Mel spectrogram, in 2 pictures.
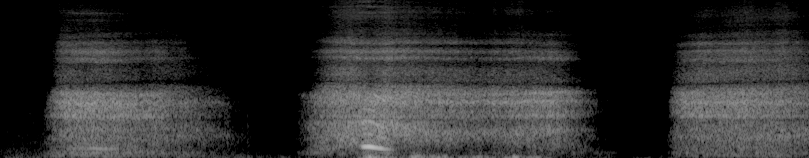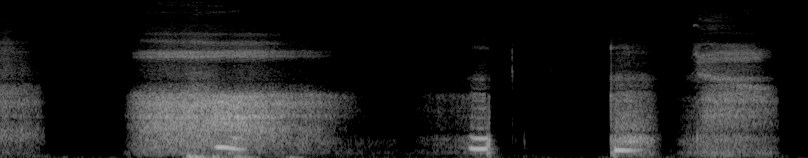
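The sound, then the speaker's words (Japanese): Slow breathing in and out by a seated person: several long, airy breaths with quiet pauses between them, then a few shorter, quicker breaths near the end. There is no talking. “また息吸って、吐いて。”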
